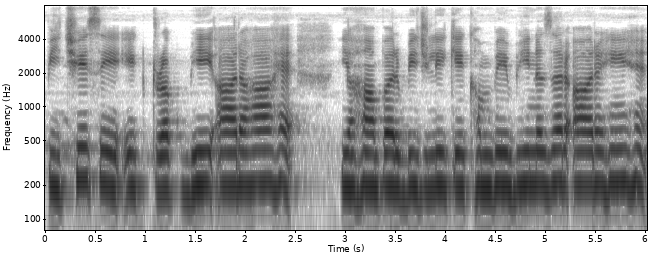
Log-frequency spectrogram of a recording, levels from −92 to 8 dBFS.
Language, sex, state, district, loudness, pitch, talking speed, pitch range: Hindi, female, Haryana, Charkhi Dadri, -15 LUFS, 195 Hz, 180 wpm, 190-200 Hz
